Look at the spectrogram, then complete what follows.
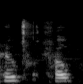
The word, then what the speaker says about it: Hoop: I understand from Vim it's pronounced Hope. It's pronounced Hope, but come on, we're in Dublin.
